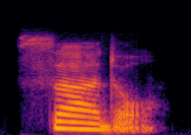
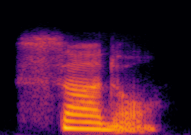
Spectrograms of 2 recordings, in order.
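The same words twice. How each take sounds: No difference in how they are said.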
